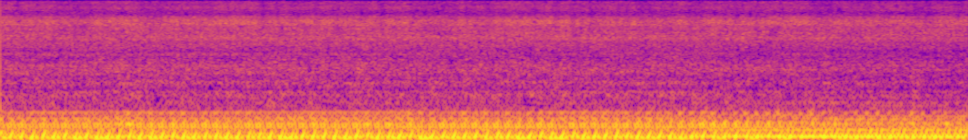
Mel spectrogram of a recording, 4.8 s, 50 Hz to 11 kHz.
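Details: Toyota 2UZ non-VVT V8, test run on a new custom harness with the ECU flashed for manual transmission and a performance tune: strong, even brisk idle with a steady beat, no knocks, misses or stumbles; healthy.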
